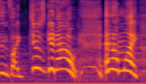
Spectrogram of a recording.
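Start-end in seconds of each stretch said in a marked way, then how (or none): 0.4-1.1 imitated yell, pitched way up; mock raised voice. Husband to wife in the garage fight, mock raised voice. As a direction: mimic your husband's outburst, high. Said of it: "raised his voice".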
